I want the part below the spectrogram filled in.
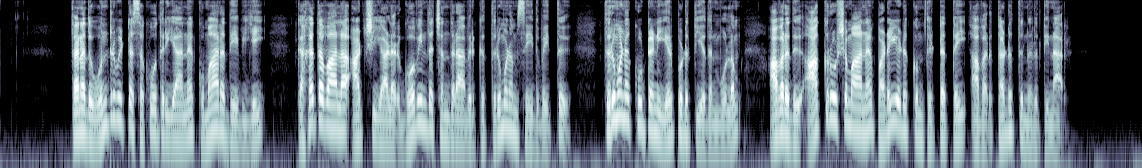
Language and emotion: Tamil, neutral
